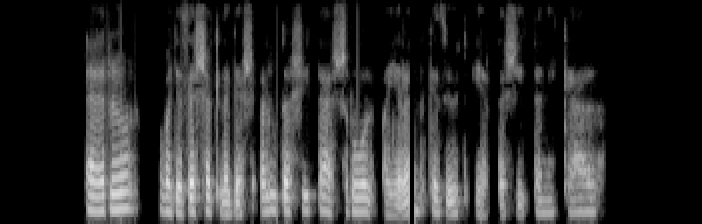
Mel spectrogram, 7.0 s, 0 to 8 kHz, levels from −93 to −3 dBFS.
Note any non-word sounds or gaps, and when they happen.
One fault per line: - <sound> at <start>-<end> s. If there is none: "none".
- dropout at 4.1-4.2 s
